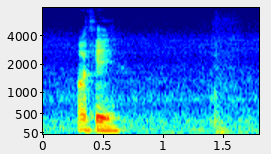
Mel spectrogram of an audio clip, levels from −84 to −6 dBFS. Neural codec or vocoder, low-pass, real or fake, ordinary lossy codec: none; none; real; none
